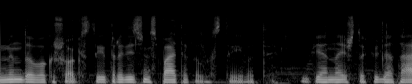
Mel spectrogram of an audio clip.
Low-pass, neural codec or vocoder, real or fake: 9.9 kHz; none; real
